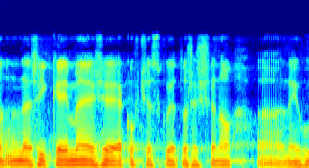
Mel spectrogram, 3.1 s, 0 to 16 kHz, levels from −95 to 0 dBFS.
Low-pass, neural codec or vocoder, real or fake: 7.2 kHz; codec, 16 kHz, 16 kbps, FunCodec, trained on LibriTTS, 50 frames a second; fake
